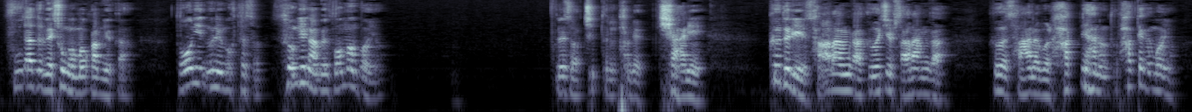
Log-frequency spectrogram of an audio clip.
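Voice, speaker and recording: Older male pastor, dawn sermon, slightly high voice, jabbing rhetorical questions. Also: normal speed, creaky. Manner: preaching with rhetorical questions and sudden emphatic bursts.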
